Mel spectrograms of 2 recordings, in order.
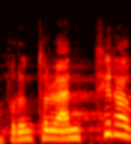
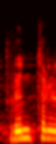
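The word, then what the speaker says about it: Brundtland: 란 보고서 아 뭐 인터넷에는 보통 브랜트 엘란트라 고대 있을텐데 그냥 노르웨이 위해서는 부른 틀 아니 맞는 발음 일 겁니다 그래서 그런 털난 보고사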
